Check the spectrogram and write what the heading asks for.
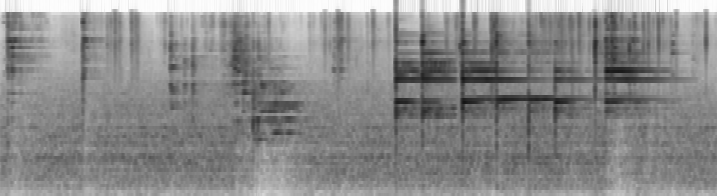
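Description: Blacksmith's hammer striking hot iron on an anvil: a few light ringing clinks, then from about four seconds in a run of sharp, ringing blows at about three a second, over a steady rushing noise.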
